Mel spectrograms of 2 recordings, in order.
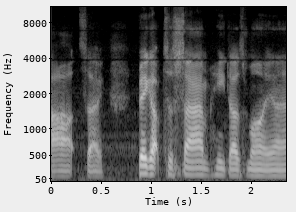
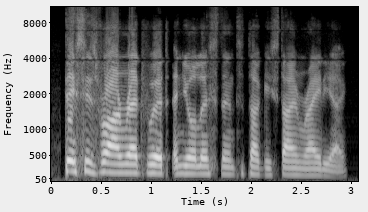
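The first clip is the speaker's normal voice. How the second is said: punchy radio station ident; radio drop; 4 semitones higher, 5 dB louder than usual. Shown as a demonstration. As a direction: announce it like a jingle. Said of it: "if you can do us a".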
